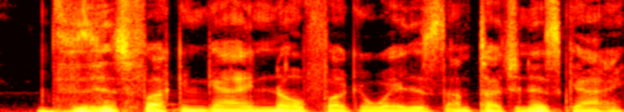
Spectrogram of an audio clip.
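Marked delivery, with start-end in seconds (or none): none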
